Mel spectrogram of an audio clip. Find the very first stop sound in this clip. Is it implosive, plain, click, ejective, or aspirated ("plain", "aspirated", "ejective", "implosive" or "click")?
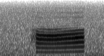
aspirated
